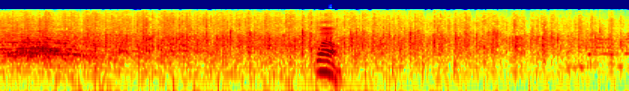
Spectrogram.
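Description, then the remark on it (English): Steady, dense applause from a large audience, clapping to vote on whether a film is a Christmas film, fills the whole stretch, with a single voice briefly exclaiming over the clapping midway through. “A round of applause if you think Die Hard is in fact a Christmas film.”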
